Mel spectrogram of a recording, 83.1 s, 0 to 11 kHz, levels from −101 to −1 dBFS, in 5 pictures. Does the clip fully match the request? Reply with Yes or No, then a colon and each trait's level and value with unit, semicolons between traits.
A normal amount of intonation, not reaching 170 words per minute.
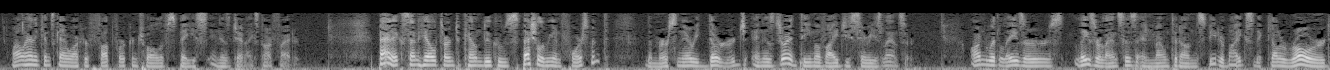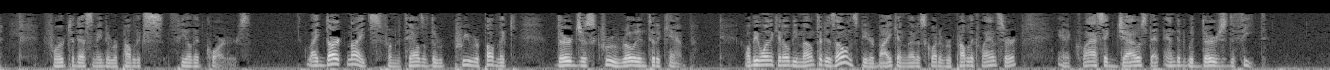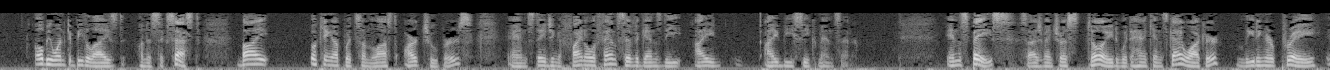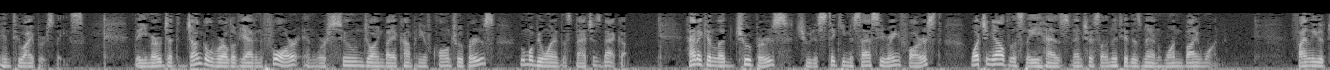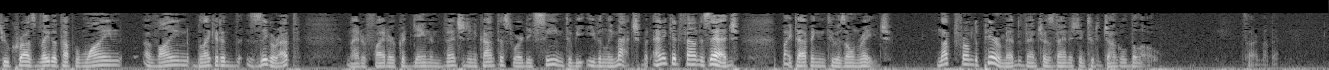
Yes: average, 3.8 semitones; average, 160 wpm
